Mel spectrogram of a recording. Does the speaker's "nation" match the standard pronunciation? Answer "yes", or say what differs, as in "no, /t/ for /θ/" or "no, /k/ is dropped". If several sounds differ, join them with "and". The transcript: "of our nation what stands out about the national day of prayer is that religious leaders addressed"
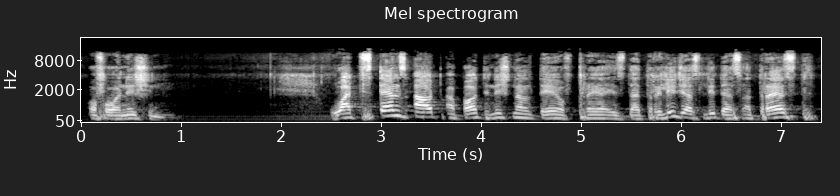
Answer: yes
